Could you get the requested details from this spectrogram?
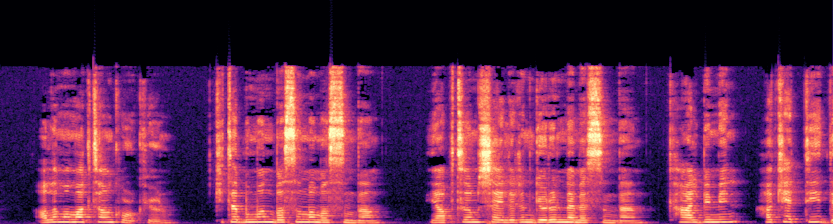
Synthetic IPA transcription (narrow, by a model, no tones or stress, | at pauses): a̰lˠamamakt̪ʰankʰo̞ɾkʰujo̞ɾum | cʰit̪ʰabɯmɯnbasɯlˠmamasɯnd̪an | japt̪ʰɯːmʃe̞jlʲe̞ɾinɟø̞ɾylʲme̞mesind̪æn | kʰalʲbimin | hacʰɛt̪ʰːiːd̪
